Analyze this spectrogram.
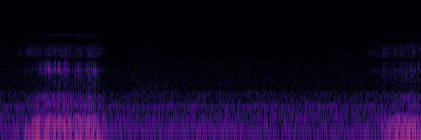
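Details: Sleeping bulldog Duke, from Huddersfield, after a chicken curry: two loud, throaty snores, one near the start and one at the end, separated by about six seconds of soft, quiet breathing.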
